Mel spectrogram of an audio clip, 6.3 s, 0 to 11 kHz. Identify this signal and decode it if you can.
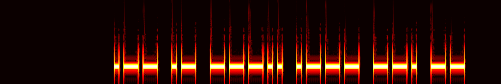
Morse code, heard as a keyed tone, about 20 wpm, 700 Hz. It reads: WA8JGM
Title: USA Call Signs Repeated 2x 20wpm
